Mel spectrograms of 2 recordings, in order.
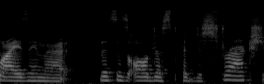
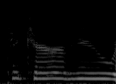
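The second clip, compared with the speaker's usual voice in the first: fairy voice; 8 semitones higher than usual. Retold or imitated. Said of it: "they're like".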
